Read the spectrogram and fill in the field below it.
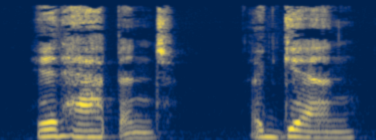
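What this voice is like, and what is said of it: Lower, despairing voice. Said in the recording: “In a lower voice, as despairing as her own thoughts were”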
